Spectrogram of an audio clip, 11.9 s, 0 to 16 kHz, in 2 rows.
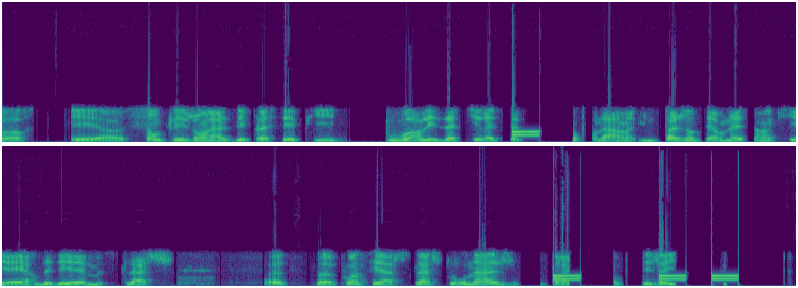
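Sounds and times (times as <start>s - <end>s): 
speech: 0.0s - 10.2s, 10.8s - 11.1s
telephone keypad tones from pressed buttons: 10.1s - 10.3s, 10.9s - 11.5s.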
